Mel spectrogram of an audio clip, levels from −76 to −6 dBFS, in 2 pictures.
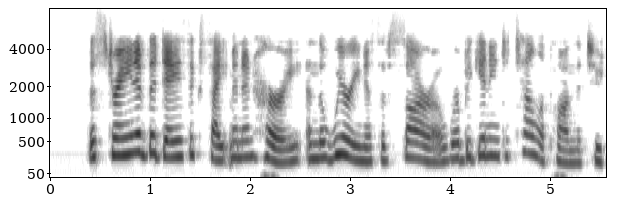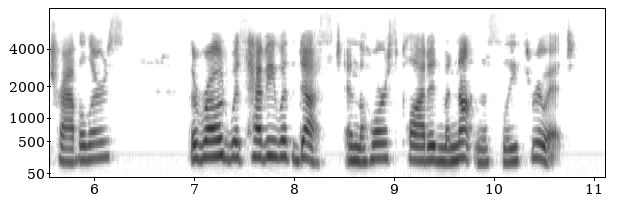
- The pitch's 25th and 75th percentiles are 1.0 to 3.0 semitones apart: No, average, 4.0 semitones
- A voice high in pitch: Yes, high, 235 Hz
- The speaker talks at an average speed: Yes, average, 185 wpm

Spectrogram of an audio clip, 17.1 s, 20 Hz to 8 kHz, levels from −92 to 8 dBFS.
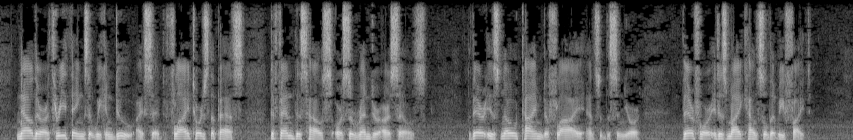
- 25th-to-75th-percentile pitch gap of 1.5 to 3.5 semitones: No, average, 3.9 semitones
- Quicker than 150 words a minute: No, slow, 135 wpm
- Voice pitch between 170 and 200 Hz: No, low, 125 Hz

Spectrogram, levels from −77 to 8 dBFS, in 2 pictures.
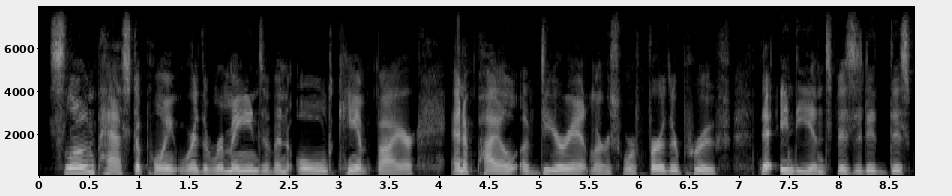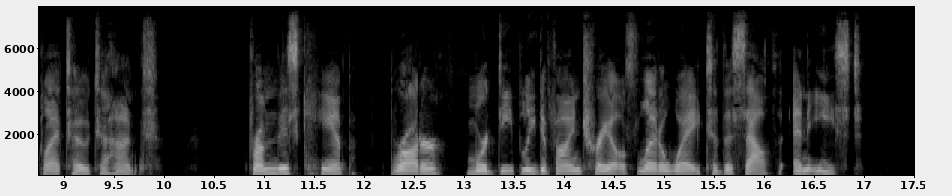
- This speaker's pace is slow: No, average, 145 wpm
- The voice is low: No, medium, 165 Hz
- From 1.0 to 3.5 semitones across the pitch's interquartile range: Yes, average, 3.1 semitones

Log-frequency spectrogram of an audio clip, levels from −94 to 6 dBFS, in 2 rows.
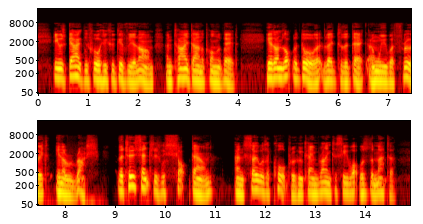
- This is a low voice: Yes, low, 115 Hz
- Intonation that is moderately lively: Yes, average, 3.7 semitones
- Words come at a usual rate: No, fast, 215 wpm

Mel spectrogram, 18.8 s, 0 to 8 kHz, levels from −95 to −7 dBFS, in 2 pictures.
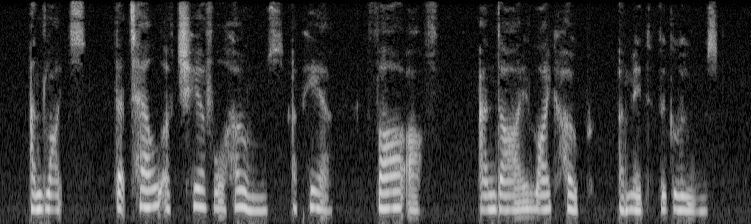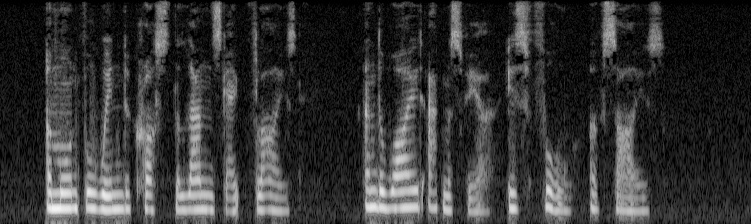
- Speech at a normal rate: No, slow, 100 wpm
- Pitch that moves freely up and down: No, average, 2.7 semitones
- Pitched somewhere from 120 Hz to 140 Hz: No, high, 195 Hz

